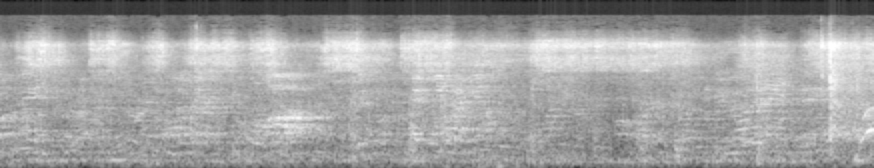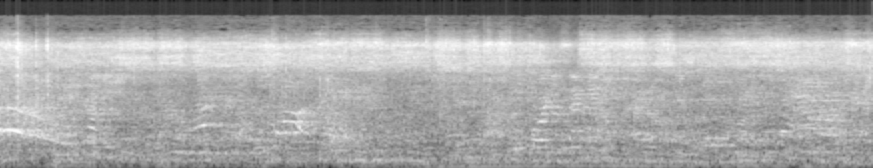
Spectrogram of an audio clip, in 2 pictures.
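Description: Children chatter in a large echoing hall.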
